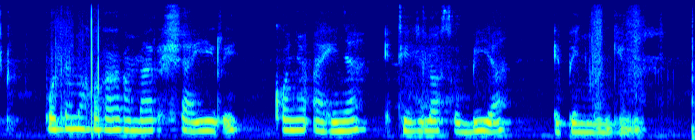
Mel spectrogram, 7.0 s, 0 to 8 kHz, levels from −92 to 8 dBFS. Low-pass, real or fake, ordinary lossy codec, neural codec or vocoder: 7.2 kHz; real; none; none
